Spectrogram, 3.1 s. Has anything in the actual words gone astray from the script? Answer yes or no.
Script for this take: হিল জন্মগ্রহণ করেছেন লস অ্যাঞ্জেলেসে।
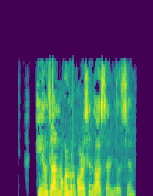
no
